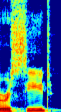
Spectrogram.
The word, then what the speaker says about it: receipt: Please keep the receipt with the box. Please keep the receipt with the box. P is silent here.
